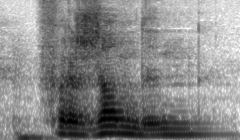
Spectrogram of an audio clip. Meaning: 1. to clog with sand 2. to cover with sand 3. to become stuck, to bog down
- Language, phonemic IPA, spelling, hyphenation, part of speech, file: Dutch, /vərˈzɑn.də(n)/, verzanden, ver‧zan‧den, verb, Nl-verzanden.ogg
